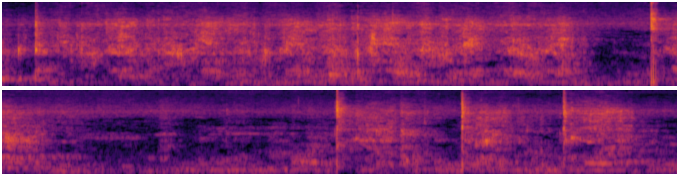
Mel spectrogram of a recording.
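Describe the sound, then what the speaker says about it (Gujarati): Peanuts roasting in hot oil, a soft crackling sizzle with stirring and several sharp clinks of a spoon against the pan, the frying fading quieter midway. "હવે તેમાં આપણે આ રીતે મગફળીના બિયા નાખી દઈશું। તેને થોડા શેકી લઈશું આ રીતે।"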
